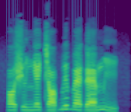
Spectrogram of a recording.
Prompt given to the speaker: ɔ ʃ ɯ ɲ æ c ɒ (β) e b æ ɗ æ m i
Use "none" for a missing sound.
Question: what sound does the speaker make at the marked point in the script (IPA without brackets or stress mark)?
b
